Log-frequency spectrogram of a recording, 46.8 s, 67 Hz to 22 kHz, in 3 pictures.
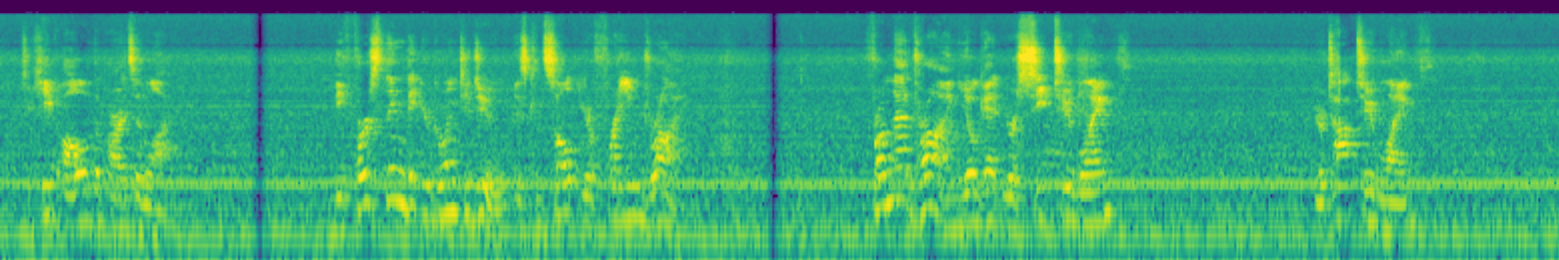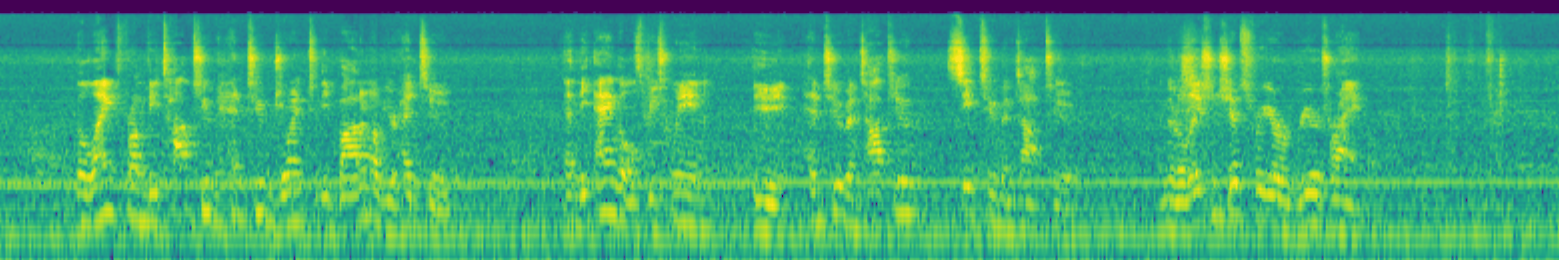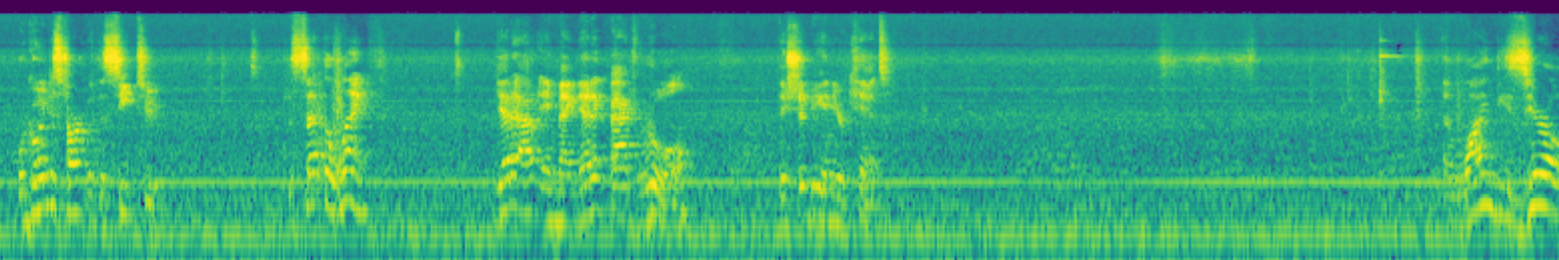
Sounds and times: Speech: 0.2s - 1.8s, 3.3s - 6.9s, 8.7s - 11.3s, 13.1s - 14.4s, 15.9s - 20.2s, 21.2s - 26.5s, 27.2s - 29.4s, 31.4s - 32.9s, 34.0s - 35.1s, 36.1s - 38.1s, 39.0s - 40.2s, 45.6s - 46.7s.

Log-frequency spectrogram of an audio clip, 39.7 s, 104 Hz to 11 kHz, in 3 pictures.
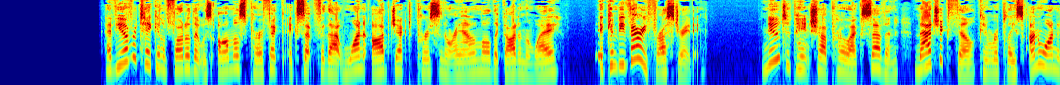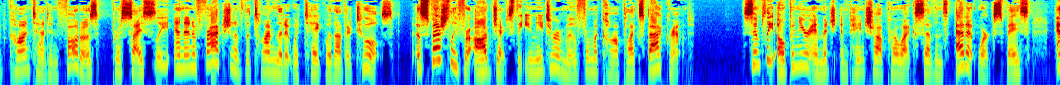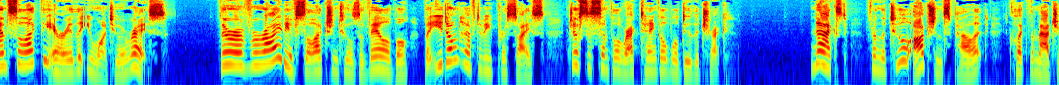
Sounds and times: Speech: 1.3s - 8.8s, 9.5s - 21.9s, 22.6s - 35.7s, 36.6s - 39.7s.

